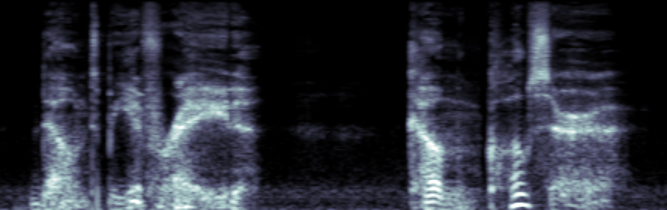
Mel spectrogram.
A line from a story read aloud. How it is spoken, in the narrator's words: it hissed, almost inaudibly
